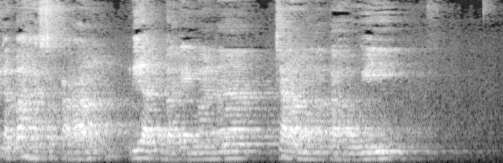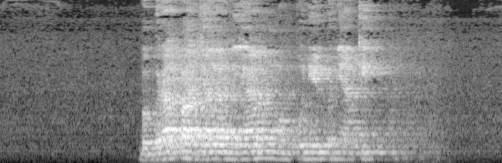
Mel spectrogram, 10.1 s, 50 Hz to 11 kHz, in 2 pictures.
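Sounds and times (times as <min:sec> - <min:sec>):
man speaking: 0:00.0 - 0:04.2, 0:06.4 - 0:09.1.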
